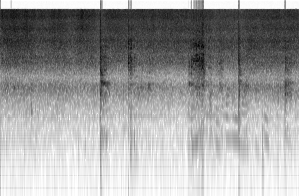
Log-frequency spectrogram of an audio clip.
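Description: Sliced beef with chili and lemongrass sizzling steadily in a large metal wok as it is stir-fried. A metal spatula scrapes and clinks against the wok several times.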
